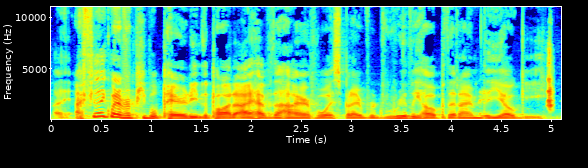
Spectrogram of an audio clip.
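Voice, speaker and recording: A man's voice: medium pitch, lively intonation, fast talker. A young man co-hosting a podcast in loose, casual chat, laughing often and swearing freely. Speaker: podcast co-host.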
